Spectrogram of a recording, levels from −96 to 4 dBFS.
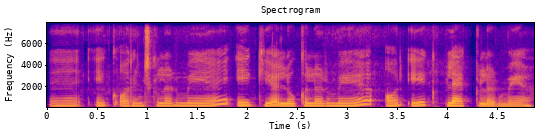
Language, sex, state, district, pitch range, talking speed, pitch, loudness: Hindi, female, Haryana, Jhajjar, 215-245 Hz, 210 wpm, 225 Hz, -19 LUFS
